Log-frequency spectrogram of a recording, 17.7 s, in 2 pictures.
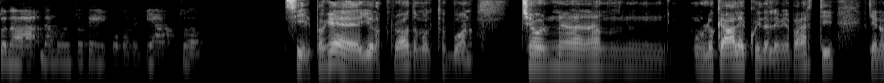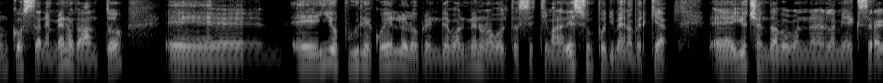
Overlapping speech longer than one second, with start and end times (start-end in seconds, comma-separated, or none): none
